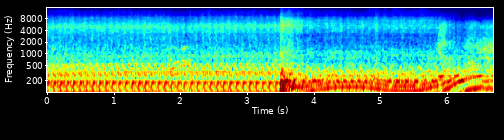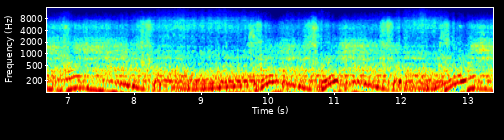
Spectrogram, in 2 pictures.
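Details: Ariel Atom replica after fuel tank rebuild, started via wired starter: engine catches and settles into even idle with gentle rise and fall from idle valve control; otherwise fine, adjustment maybe needed.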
